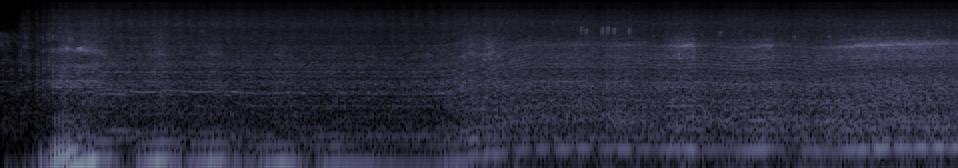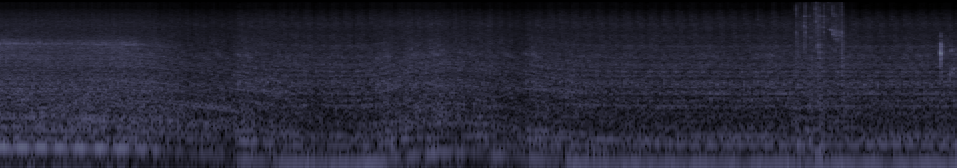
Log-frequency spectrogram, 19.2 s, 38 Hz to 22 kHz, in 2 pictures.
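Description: A large tractor engine in the Farming Simulator 25 video game drones steadily and close, with a loud startup thump and a rising rev in the middle, then settling into a sustained hum without speech.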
